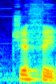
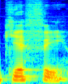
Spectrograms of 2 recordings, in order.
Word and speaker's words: Giphy: get out oh my god where is home jiffy do you have something better to say this is our world it's pronounced giphy why because the fellowship went over to gondor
